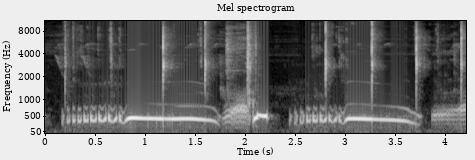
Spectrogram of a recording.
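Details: Energetic local turtle dove giving two coo phrases, each a rolling pulsed start settling into a long steady low tone that dips at the end, with intermittent crisp clicks in the background.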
